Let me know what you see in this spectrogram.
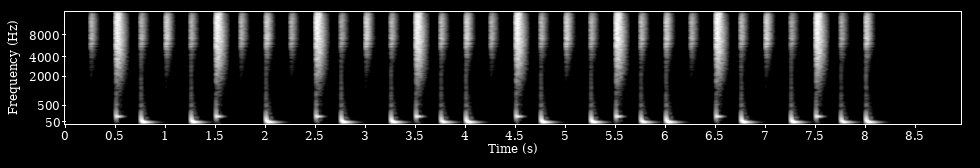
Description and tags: Rock 808 beat
808, beat, drum, drums, percussion, rhythm, rock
